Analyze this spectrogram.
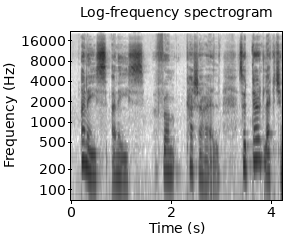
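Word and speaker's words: Anaïs Anaïs: And the fragrance in question is none other than Ana by Kashar. Yes, an A an A by Kasharl. I do also speak French by the way and I know it's supposed to be pronounced Anise Anise from Kasharel.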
